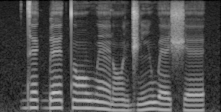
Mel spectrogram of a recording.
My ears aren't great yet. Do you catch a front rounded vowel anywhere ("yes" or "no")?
no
